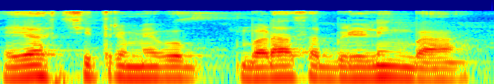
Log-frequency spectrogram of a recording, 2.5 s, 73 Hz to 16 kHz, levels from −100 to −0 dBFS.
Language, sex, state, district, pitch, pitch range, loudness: Bhojpuri, male, Jharkhand, Palamu, 110 Hz, 110-115 Hz, -16 LUFS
